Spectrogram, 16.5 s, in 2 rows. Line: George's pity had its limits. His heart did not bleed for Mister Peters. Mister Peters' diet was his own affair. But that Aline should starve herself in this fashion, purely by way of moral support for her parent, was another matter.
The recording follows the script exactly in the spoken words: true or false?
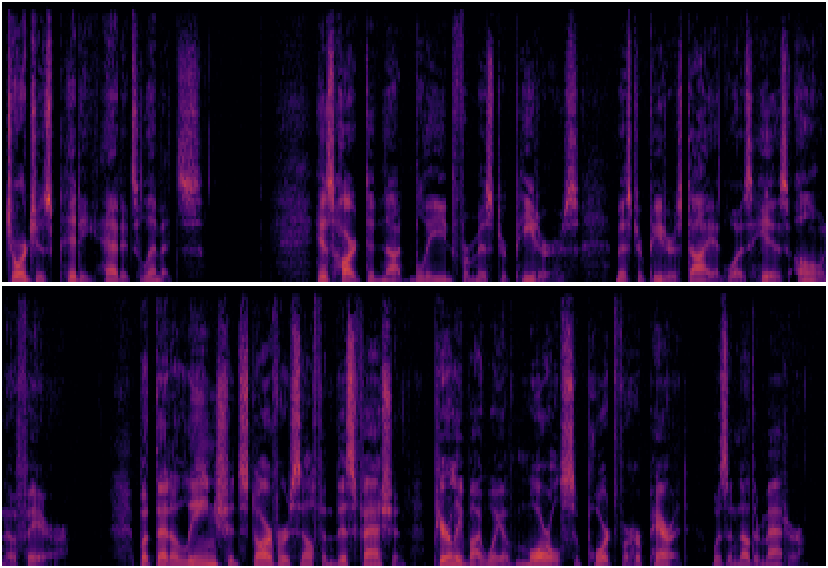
true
